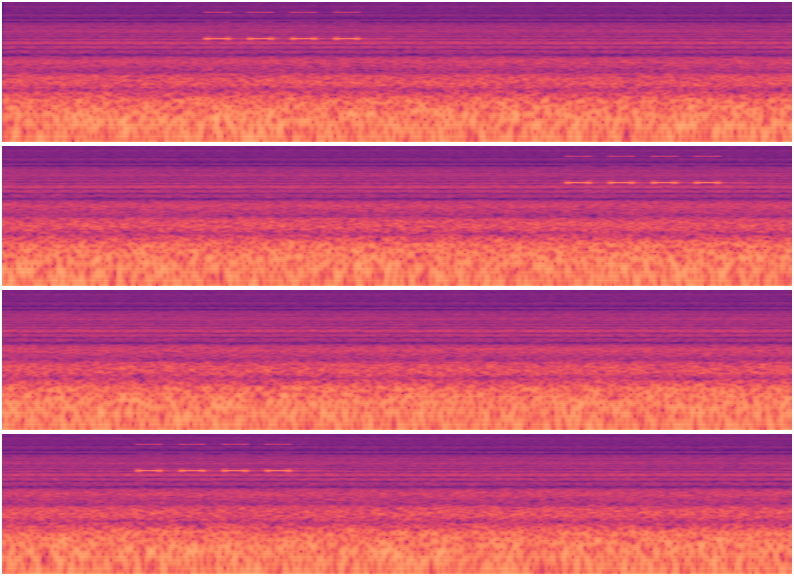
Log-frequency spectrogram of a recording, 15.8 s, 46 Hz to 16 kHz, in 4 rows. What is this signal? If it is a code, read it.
Alarm pattern, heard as an alarm's beeps, played three times, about 3450 Hz, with room echo. Temporal four. Carbon monoxide.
